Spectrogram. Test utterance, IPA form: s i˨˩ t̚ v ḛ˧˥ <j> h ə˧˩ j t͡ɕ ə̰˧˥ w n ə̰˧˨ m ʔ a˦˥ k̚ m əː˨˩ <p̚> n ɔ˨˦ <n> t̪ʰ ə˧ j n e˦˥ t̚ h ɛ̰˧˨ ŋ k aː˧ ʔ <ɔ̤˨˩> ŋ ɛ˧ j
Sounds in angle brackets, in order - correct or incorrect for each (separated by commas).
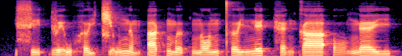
incorrect, incorrect, correct, correct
